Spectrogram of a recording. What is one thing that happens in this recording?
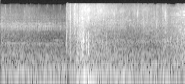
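A crystal shatters with a sharp crack.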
